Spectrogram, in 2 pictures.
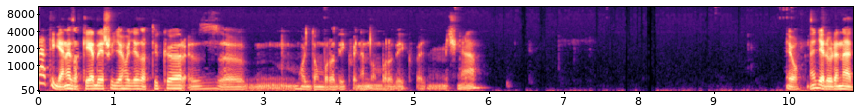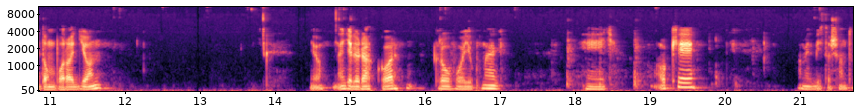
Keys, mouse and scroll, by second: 3.8-5.7 drag, 5.7-6.3 alt+middle drag, 7.6-9.1 drag, 9.9 click, 10.5 ctrl+BackSpace, 11.2 1, 11.8 click, 16.5 e, 17.2-19.4 drag, 19.9 alt+middle click, 20.5 2, 21.2 click.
